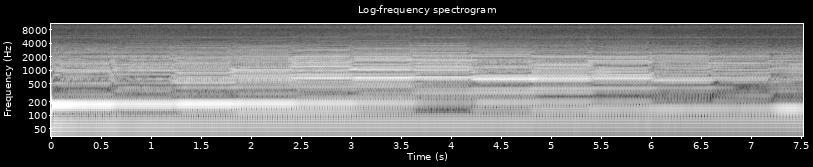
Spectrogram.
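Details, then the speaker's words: New Bambu Lab P2S 3D printer running its motor noise (drive) calibration during first setup: loud humming motor tones step between pitches in a steady pattern. It was even louder on the previous run. This is a normal calibration. "And now it seems to be running a calibration to make the motors quieter. Well, it's still doing the drive calibration."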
